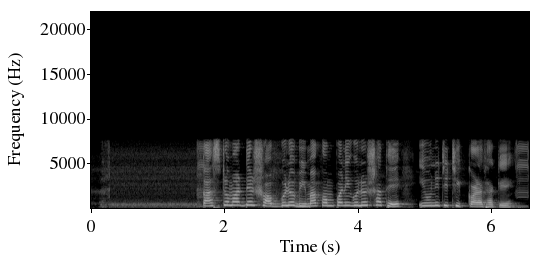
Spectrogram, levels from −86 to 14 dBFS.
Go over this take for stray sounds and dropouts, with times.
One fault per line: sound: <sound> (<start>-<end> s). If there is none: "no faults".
no faults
